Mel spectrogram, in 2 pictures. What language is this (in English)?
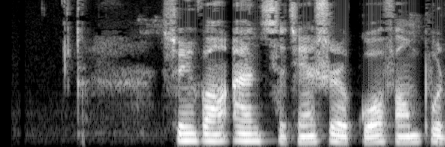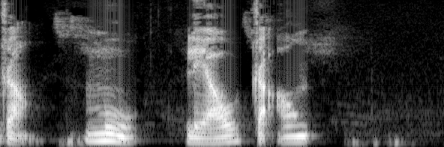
Chinese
